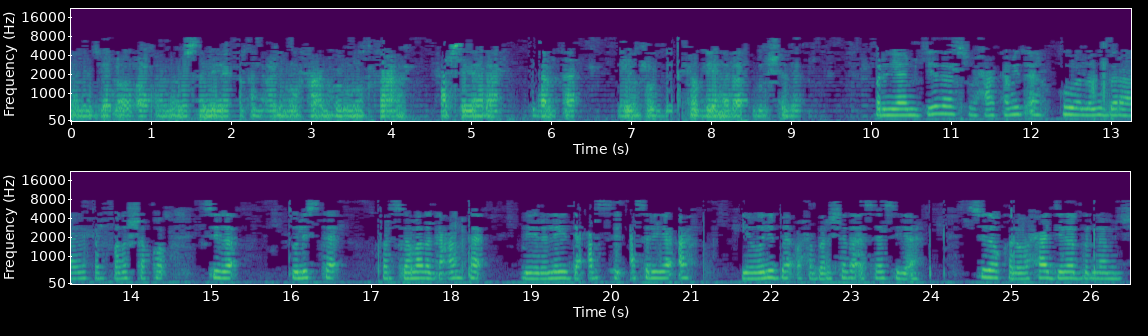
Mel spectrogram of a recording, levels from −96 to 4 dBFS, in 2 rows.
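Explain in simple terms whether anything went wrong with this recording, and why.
Two things went wrong. From 0.01 s to 10.05 s the speech takes on a stiff, metallic buzz at 188 Hz, which is robotic sound from repeated short buffers. Fresh audio seems to have arrived too slowly, so the software likely filled the gaps by replaying the last tiny slice, about 5 ms, over and over while roughly two-thirds or more of the real sound was skipped. Unlike a dropout, nothing goes silent.

The whole clip also sounds dull and smeared, with nothing above about 7.6 kHz and a warbly, fizzy edge on hissy sounds. That points to AAC compression at a very low quality setting, the likely cause being a codec that throws away detail it judges unimportant and heavily damages what remains. Unlike the buzz, this runs from start to finish and muffles the sound rather than giving it a fixed mechanical pitch.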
